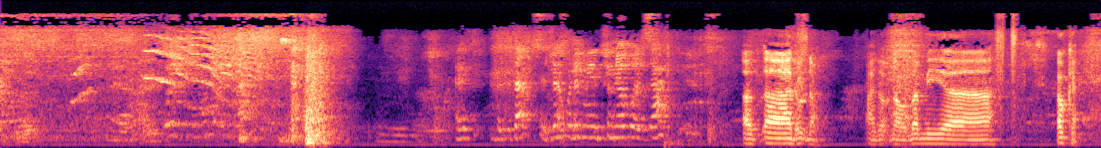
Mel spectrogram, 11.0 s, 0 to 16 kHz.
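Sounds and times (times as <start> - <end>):
door swinging with creaky scraping: 0.0 - 3.5
door shutting with a thud: 2.0 - 3.5
speech: 5.2 - 10.9.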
